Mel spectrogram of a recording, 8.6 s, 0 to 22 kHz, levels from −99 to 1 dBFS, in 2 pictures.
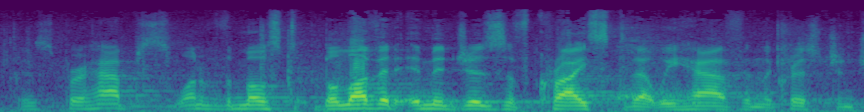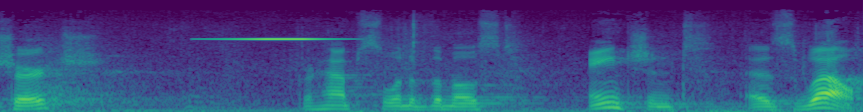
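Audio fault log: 5.27–6.15 s, loudspeaker feedback squeal: a single piercing tone at 5.2 kHz swells out of the sound over roughly 0.4 s and then holds as a shrill squeal standing about 10 dB above everything else, until it cuts off at 6.15 s. A microphone is hearing the loudspeaker it drives, and at 5.2 kHz the round trip returns more than it sends, so that frequency keeps feeding on itself and climbs.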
